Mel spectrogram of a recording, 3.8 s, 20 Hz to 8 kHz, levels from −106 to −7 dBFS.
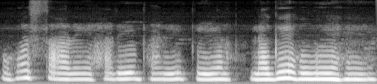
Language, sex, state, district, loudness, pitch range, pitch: Hindi, female, Madhya Pradesh, Bhopal, -13 LUFS, 200-210 Hz, 205 Hz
